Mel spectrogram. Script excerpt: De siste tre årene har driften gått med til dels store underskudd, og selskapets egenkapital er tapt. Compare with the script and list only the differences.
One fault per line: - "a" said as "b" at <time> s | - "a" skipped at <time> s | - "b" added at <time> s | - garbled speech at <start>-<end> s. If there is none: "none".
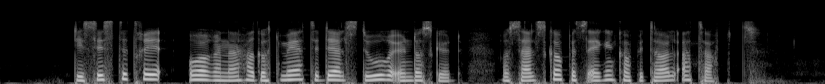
- "driften" skipped at 2.5 s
